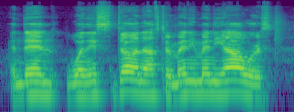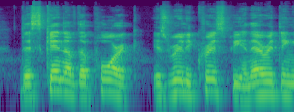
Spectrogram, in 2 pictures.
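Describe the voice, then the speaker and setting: This man speaks in a Spanish accent at a fairly high pitch. His pace is moderate and his intonation fairly even. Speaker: live streamer. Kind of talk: casual chat. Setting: live stream.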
